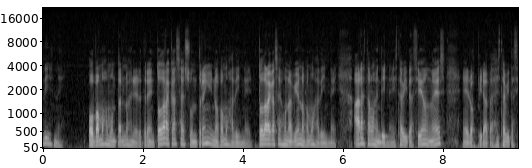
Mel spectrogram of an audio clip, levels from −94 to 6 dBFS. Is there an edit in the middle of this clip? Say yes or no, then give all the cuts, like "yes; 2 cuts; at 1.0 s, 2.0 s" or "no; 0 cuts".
no; 0 cuts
